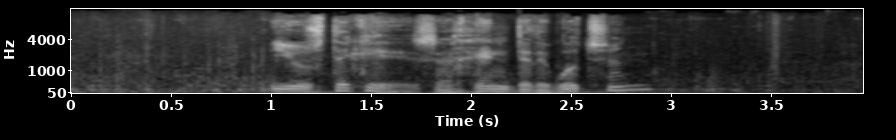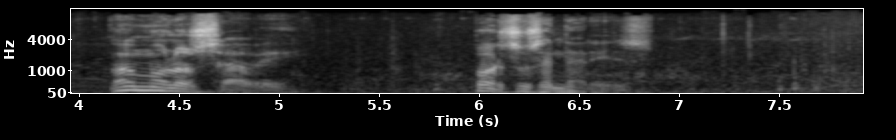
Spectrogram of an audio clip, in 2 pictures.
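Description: A second man answers in a low voice, close by.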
